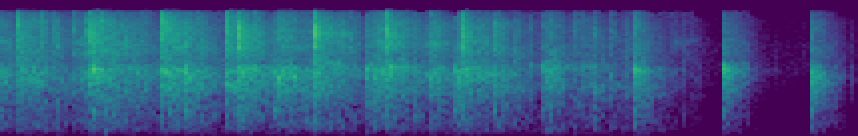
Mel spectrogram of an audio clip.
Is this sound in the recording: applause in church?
yes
